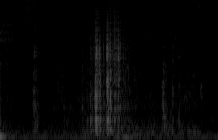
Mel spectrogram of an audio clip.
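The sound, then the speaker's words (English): A crisp, crunchy bite into a pickle eaten as supper, with a burst of crackling at the bite followed by a few softer wet crunches of chewing, fairly quiet overall with no talking. “I'm going to bite into the pickle and you're going to hear it.”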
